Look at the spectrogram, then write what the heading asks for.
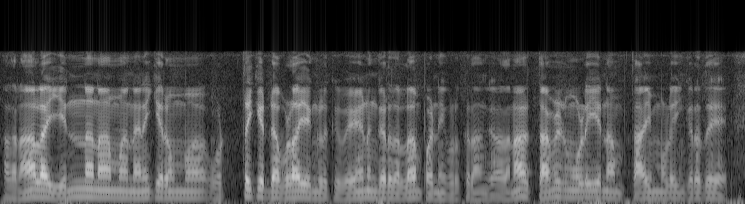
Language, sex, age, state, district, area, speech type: Tamil, male, 60+, Tamil Nadu, Coimbatore, rural, spontaneous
